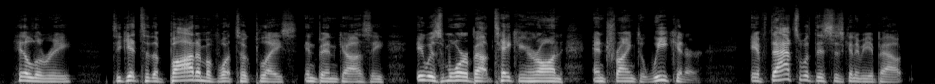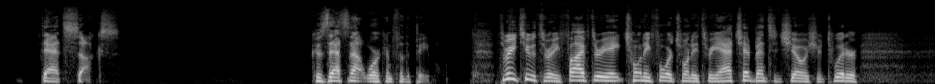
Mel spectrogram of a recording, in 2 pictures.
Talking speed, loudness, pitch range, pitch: 190 wpm, -20 LUFS, 140-175 Hz, 155 Hz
